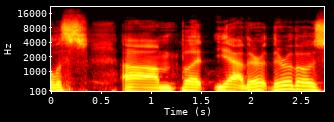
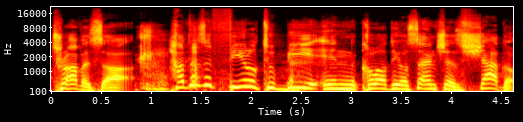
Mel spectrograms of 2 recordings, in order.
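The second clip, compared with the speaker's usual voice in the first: put-on German journalist voice, higher pitch; 7 semitones higher than usual. Imitating a blunt interviewer asking a question: imitating a German journalist. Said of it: "so I could do this impression".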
